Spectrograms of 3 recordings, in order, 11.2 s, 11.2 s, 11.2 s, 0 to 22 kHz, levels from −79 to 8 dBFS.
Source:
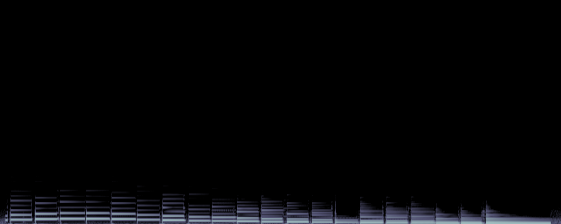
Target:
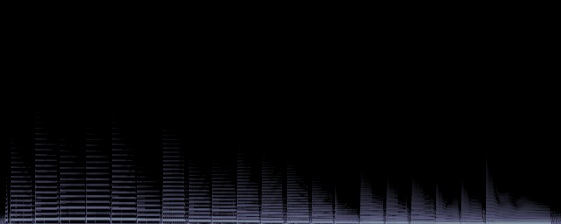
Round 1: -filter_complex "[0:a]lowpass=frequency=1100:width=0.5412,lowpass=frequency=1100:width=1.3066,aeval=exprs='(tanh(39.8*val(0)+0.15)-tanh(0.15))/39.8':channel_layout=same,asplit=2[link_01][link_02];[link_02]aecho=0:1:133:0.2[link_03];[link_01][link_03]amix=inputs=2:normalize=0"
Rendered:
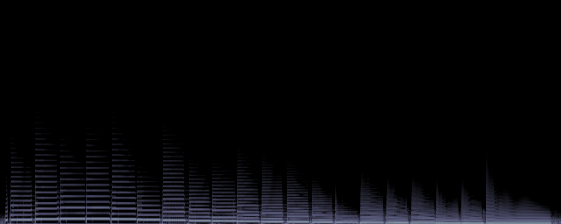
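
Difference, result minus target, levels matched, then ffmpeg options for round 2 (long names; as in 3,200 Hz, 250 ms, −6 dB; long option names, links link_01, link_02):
echo 57 ms early
-filter_complex "[0:a]lowpass=frequency=1100:width=0.5412,lowpass=frequency=1100:width=1.3066,aeval=exprs='(tanh(39.8*val(0)+0.15)-tanh(0.15))/39.8':channel_layout=same,asplit=2[link_01][link_02];[link_02]aecho=0:1:190:0.2[link_03];[link_01][link_03]amix=inputs=2:normalize=0"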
